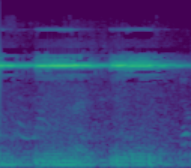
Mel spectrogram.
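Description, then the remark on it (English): A fire alarm, set off by an accidental pull with no actual fire, blares continuously with a steady high-pitched electronic tone, pulsing slightly in loudness, while low murmuring voices and room noise sit faintly underneath. “Those of you on YouTube, the fire alarm's going off in here.”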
